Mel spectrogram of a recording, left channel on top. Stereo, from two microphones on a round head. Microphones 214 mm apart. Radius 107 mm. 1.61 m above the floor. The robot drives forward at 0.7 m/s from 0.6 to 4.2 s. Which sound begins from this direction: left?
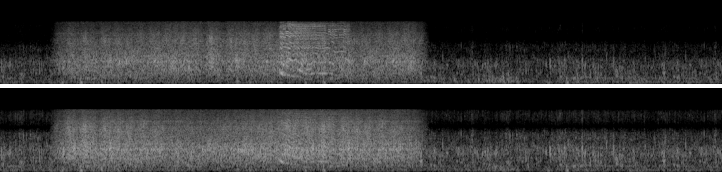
A cupboard door, at 2.8 s.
